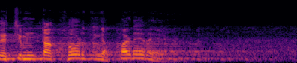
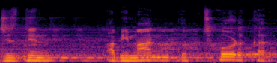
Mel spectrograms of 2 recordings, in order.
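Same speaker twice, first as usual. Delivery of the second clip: lower, steady preacher's cadence; sermon preaching; 5 semitones lower than usual. Acted. Preacher urges the congregation to drop their pride, sermon cadence.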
